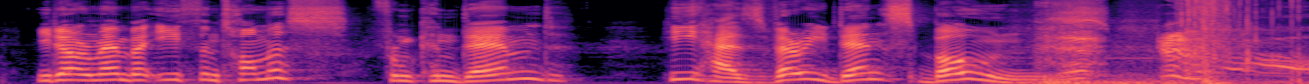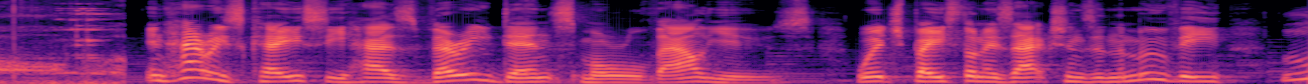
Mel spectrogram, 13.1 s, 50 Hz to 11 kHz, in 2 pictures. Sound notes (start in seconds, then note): 5.0 man groaning; 5.2 bones crunching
